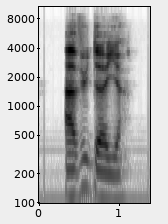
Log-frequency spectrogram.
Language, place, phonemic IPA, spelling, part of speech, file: French, Lyon, /a vy d‿œj/, à vue d'œil, adverb, LL-Q150 (fra)-à vue d'œil.wav
- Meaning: right before one's eyes, visibly, noticeably, before one's very eyes, by the minute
